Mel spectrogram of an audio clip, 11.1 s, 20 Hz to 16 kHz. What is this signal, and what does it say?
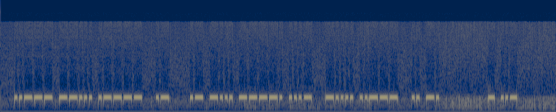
Morse code, heard as a keyed tone, about 23 wpm, 510 Hz. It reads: 271 A AB9V 62 IN TU
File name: CW / 2008-ss-cw-k5tr-op-n5rz -19:00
